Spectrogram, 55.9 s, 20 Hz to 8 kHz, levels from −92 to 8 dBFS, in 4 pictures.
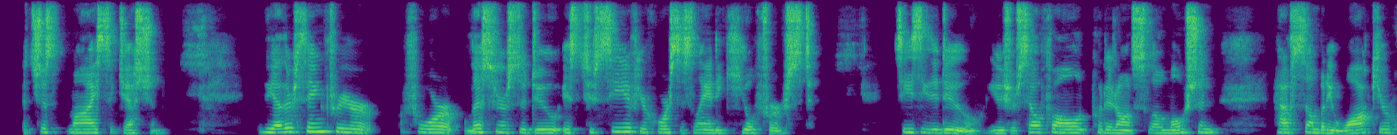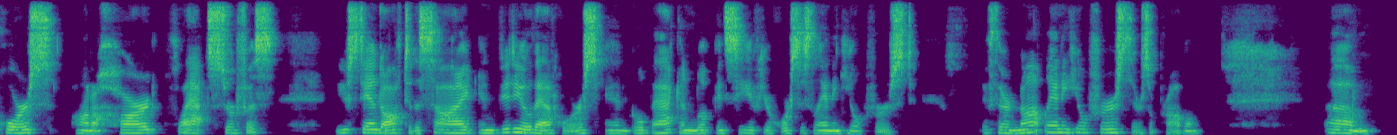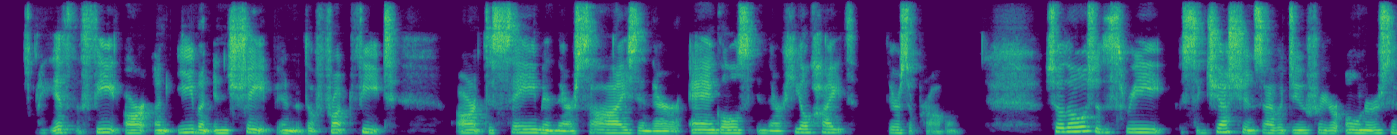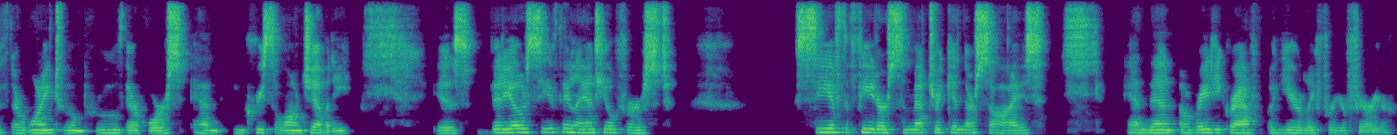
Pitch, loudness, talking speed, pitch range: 185 Hz, -15 LUFS, 170 wpm, 165-205 Hz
